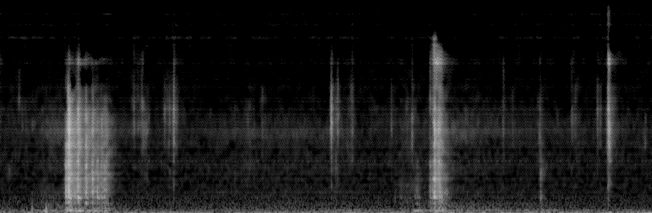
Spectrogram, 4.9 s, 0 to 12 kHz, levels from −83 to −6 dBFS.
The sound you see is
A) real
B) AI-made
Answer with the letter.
B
